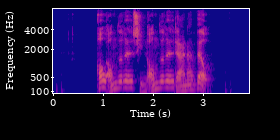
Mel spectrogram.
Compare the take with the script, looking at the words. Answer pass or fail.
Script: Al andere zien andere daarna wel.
pass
